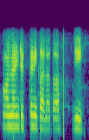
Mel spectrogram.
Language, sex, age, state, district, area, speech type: Urdu, male, 18-30, Delhi, Central Delhi, urban, conversation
